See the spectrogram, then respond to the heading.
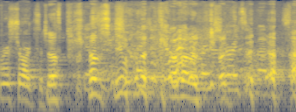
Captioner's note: laughing; laughs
